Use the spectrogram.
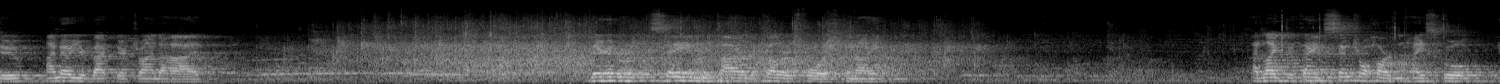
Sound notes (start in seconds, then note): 2.5 attendees applauding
